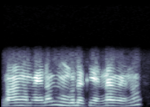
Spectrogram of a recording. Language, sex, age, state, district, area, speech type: Tamil, female, 30-45, Tamil Nadu, Dharmapuri, rural, conversation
